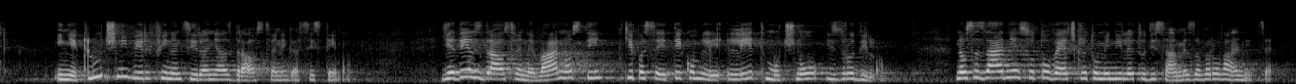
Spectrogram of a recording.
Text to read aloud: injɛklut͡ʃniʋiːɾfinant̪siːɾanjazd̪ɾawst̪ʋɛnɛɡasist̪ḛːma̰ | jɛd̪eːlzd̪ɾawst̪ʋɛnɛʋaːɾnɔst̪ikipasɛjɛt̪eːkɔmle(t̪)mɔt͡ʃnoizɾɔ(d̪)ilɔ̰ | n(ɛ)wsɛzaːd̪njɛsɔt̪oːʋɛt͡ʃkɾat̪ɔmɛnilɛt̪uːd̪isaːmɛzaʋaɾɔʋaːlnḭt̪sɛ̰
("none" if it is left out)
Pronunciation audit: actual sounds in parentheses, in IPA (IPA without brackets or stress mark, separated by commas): t̪, d̪, a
